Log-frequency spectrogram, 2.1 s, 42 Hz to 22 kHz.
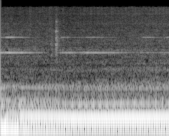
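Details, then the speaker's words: Mitsubishi Lancer Ralliart, turbo-swapped, about 14,000 miles since, after a gasket was replaced to cure a ticking/rattle and boost leak, hood open: deep, even rumble with no ticking or rattle, only normal SST transmission chatter. "lights no more rattling and uh that's what you want to hear so we have a healthy Lancer rard and just your normal SST chatter nothing crazy going on"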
